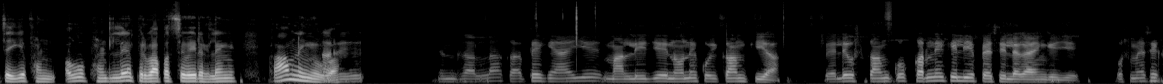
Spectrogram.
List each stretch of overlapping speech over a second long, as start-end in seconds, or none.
none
